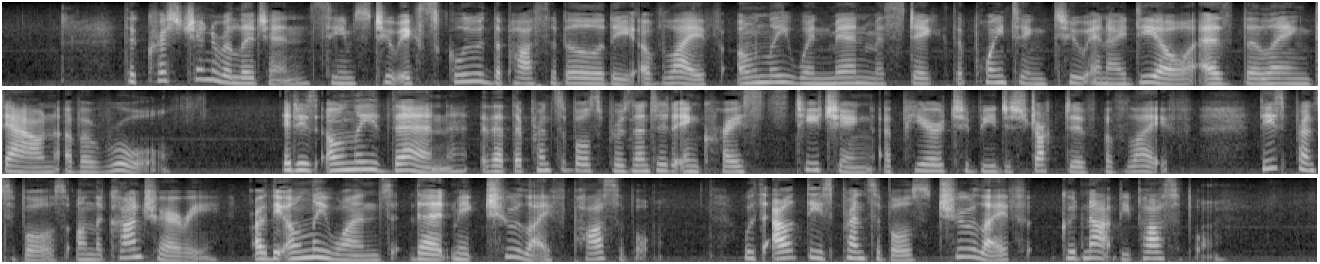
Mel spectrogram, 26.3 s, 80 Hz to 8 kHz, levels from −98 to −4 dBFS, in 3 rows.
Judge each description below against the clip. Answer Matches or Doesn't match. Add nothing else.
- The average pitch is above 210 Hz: Doesn't match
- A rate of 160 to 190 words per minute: Doesn't match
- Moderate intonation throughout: Matches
